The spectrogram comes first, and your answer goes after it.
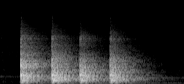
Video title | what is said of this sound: Frederica Street Railway - 3 Baseboards | it's a great sounding board and i don't really want to listen to all the noise in the rumble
